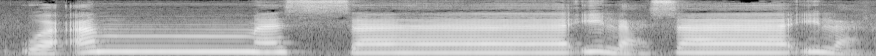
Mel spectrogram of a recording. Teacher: dengan huruf huruf hamzah dalam satu kata ya cara membacanya yaitu dipanjangkan sepanjang tiga Alif atau enam harakat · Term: mad wajib muttasil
